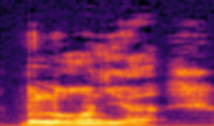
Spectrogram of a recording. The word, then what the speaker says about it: Bologna: And I will pronounce these in Italian for you. Venetia, which is in the north and the eastern parts of the Italian peninsula. Genova, Milano, Bologna, Palermo, which is in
